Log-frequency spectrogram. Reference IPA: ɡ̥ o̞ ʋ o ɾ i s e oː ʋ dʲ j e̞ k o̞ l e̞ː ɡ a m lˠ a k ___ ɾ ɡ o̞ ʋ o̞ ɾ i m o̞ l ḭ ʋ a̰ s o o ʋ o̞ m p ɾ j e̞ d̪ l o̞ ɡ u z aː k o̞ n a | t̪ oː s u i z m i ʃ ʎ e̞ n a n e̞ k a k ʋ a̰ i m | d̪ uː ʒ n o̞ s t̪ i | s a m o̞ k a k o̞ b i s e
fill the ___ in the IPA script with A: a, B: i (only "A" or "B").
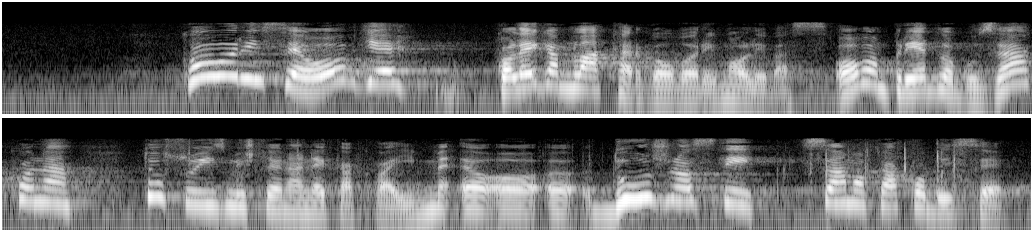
A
